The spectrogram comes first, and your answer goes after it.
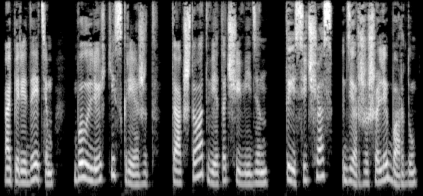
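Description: A man's voice: a little high, normal speed, no room sound, clean studio sound, lightly acted. A woman voicing a wry blind man. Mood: calm deduction. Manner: calm, wry, softly insinuating. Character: blind dark-haired man, ironic and insinuating.

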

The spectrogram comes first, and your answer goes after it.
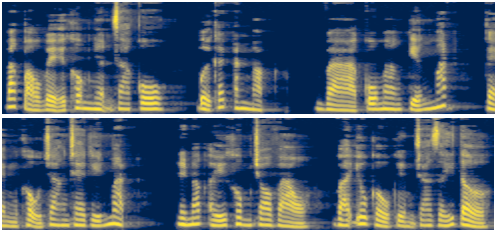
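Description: A woman narrating a story in a calm, measured reading voice. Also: lowish voice, husky.

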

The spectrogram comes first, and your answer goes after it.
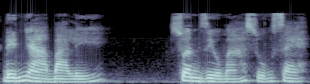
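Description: Low-voiced woman narrating a story. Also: slow pace, darkish tone.

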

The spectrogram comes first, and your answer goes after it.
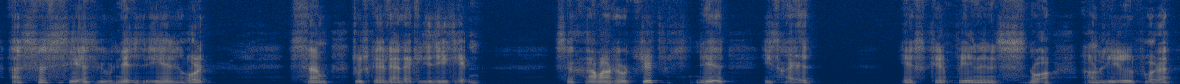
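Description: A man playing a sly, high old witch. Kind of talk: children's fairy tale reading.

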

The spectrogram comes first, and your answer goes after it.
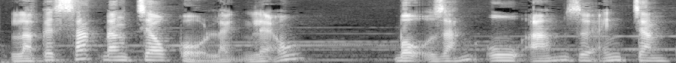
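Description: A man narrating a horror story with dramatic expression. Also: lowish voice. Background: faint music.

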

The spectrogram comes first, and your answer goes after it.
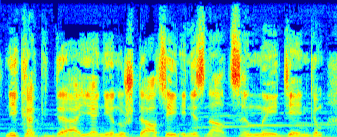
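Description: A man voicing a guilty middle-aged husband who pleads softly and soothingly, in an audiobook. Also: mid-range voice, normal speed, faint music behind, voice pushed up, natural voice. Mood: pleading.

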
